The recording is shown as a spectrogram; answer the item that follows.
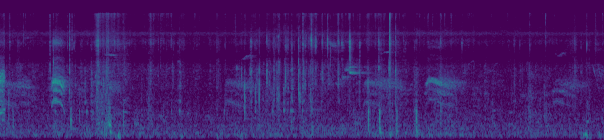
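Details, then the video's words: Crows fighting over food give a few scattered harsh caws over a steady rustling, clicking background noise. "কাকের ডাক Crow Sound Crow ki Awaz Loudly | Crow bird Fight for Food"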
